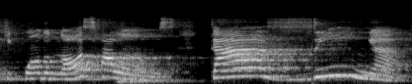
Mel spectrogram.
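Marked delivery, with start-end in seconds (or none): 2.1-4.1 "casinha" slowly, split into ca and zinha; "casinha" drawn out, CA standing out; stress on "ca". Shown as a demonstration. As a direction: stretch the first syllable of "casinha". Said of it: "a sílaba K está destacada".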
